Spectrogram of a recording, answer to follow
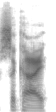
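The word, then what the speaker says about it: Saiki: Patricia Sakai I think I think that's how you say her name Sakai and she won uh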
